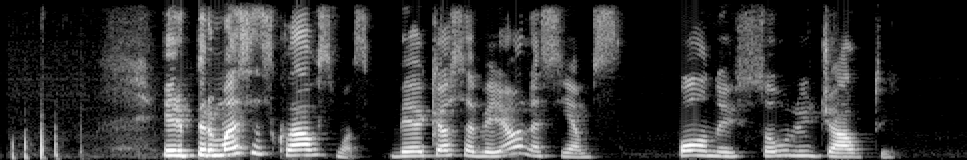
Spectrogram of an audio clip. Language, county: Lithuanian, Vilnius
